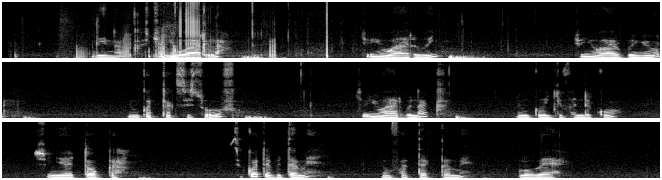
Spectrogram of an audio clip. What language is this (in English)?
Wolof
